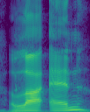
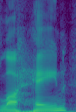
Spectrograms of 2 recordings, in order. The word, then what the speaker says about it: La Haine: Which is La Haine, another French film, commonly mispronounced as La Haine.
